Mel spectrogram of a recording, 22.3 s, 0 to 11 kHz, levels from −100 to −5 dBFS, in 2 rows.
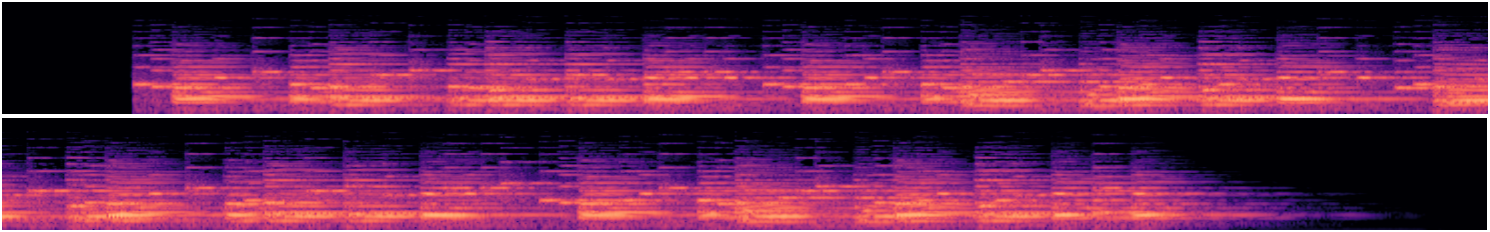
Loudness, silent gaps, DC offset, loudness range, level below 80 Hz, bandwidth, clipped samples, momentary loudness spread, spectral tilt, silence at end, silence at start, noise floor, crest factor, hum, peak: -29 LUFS; none; under 0.1%; 2 LU; -60 dBFS; 4.7 kHz; under 0.1%; 9 LU; -9.5 dB/octave; 1.75 s; 0.95 s; under -90 dBFS; 16 dB; none; -12 dBFS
